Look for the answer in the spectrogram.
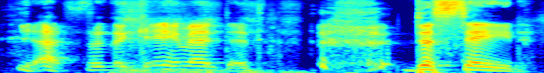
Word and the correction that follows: Desaad: Oh, Desaad.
